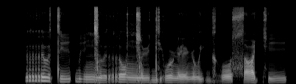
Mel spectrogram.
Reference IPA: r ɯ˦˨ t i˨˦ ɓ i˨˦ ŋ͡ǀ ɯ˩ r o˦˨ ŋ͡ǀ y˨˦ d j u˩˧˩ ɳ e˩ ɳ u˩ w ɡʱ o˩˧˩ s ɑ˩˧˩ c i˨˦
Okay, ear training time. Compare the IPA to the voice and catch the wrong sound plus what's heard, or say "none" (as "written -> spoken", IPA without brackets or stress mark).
w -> j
